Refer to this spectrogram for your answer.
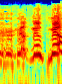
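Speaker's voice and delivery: repeated frantic crying out. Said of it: "He's like".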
